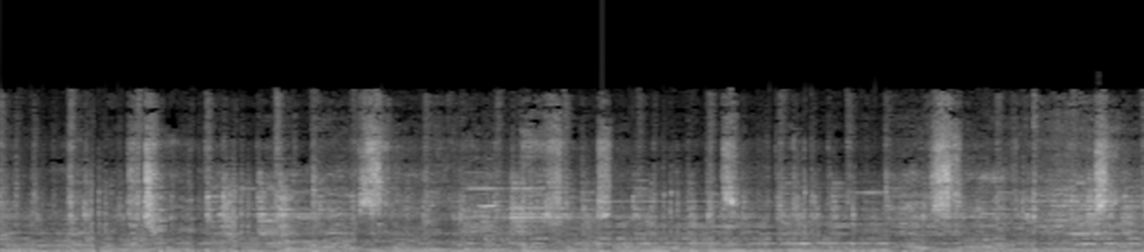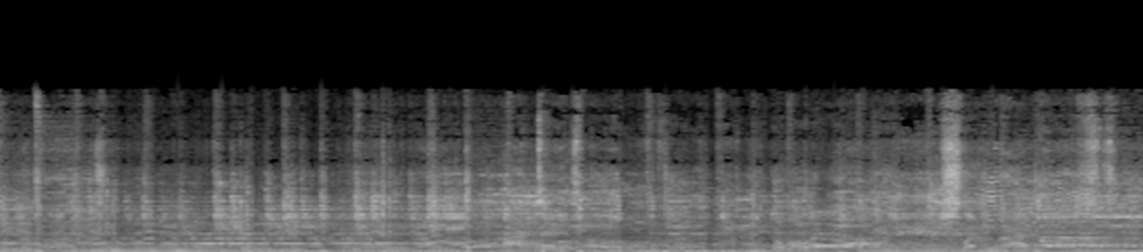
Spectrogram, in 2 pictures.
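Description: A live rock band playing loudly in a club, heard from the audience: electric guitar, keyboard, bass and drums with cymbal hits sounding through the PA.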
